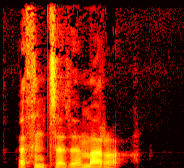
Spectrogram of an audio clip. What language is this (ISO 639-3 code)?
kab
